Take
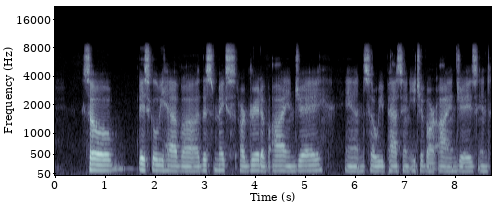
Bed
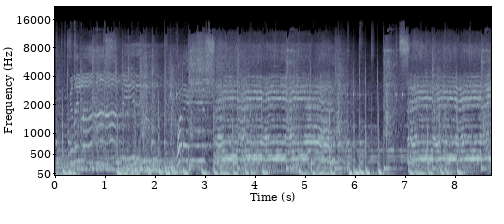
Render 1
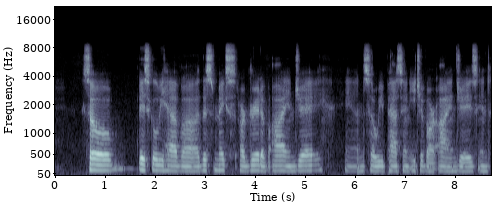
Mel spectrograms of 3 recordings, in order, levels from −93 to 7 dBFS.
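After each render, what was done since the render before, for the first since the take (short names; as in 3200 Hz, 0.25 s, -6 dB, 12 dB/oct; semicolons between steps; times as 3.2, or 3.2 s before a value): 5.13–6.04 compressor 10:1, threshold -33 dBFS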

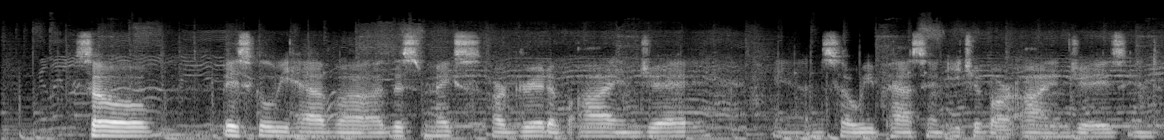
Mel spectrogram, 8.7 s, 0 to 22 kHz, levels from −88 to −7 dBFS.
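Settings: add bed -18.5 dB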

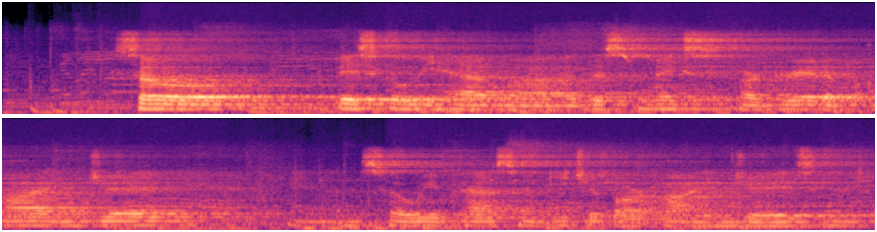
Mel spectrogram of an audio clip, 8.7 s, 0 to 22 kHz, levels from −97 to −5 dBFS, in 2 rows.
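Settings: Schroeder reverb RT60 2.3 s, combs from 30 ms, DRR 5 dB; lo-fi delay 0.116 s, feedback 35%, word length 7-bit, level -10 dB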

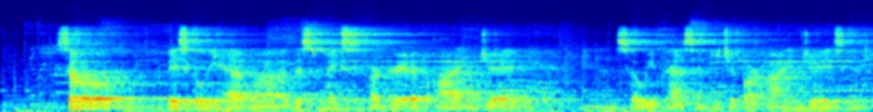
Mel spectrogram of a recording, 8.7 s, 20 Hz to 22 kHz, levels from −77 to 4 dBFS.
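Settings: gain +1.5 dB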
